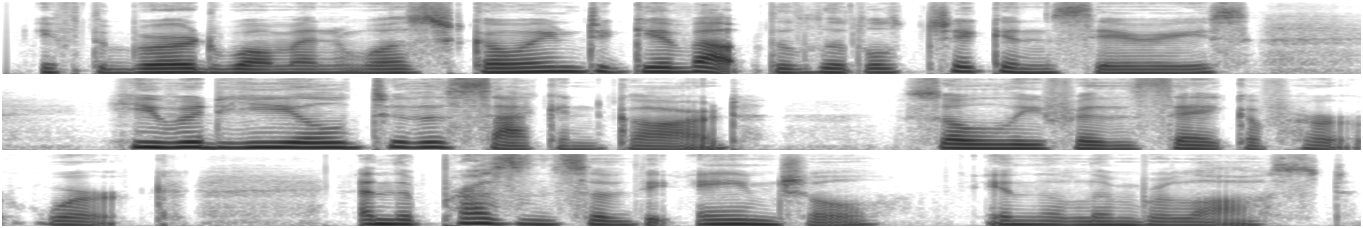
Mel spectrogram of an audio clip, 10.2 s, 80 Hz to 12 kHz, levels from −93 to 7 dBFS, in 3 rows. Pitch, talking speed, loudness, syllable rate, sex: 175 Hz, 210 wpm, -18 LUFS, 5.5 syllables/s, female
